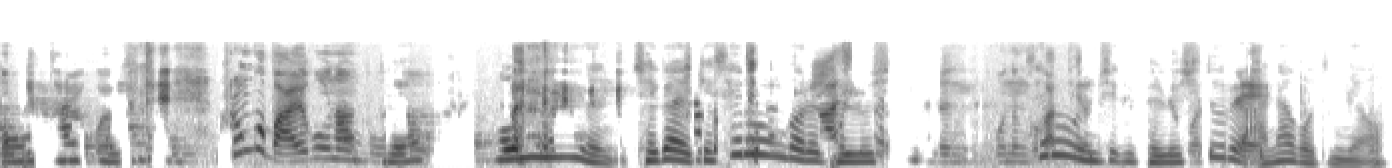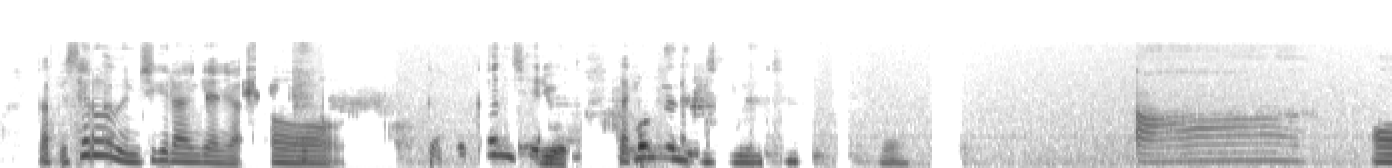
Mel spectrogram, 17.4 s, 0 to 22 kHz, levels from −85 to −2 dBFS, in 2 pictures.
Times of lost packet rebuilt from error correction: none

